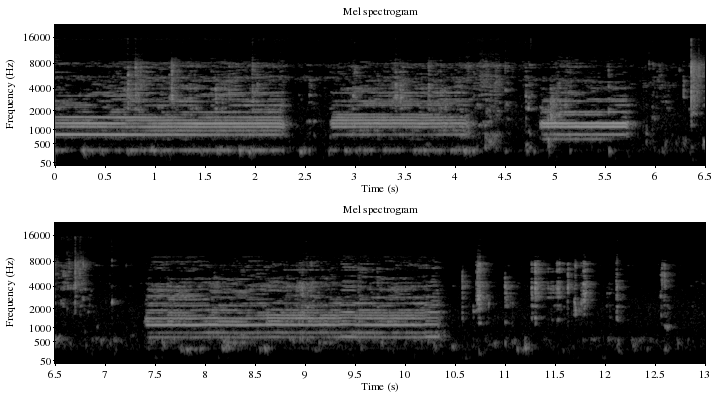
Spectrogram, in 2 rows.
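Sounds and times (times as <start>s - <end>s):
inverter high-pitched whine: 0.0s - 4.3s
water splashes and clicks: 0.0s - 13.0s.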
